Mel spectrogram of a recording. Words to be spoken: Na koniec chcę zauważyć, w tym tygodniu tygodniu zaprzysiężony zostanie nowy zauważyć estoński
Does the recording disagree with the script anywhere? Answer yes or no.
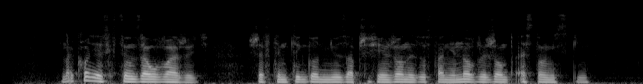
yes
